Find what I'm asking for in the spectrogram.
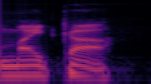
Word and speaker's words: Micah: His name is Micah, M-I-C-A-H? – I didn't ask him to spell it. – Right, but I mean not Michael, Micah. – Micah. – Okay. – So it could be M-I-C-A-H, it could be M-Y-C-A-H.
